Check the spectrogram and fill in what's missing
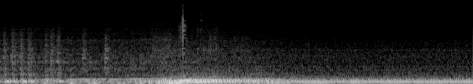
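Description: A Ford Mustang engine cranks over in the rain and catches with a loud surge, then drops into a steady, low, rumbling idle close by; no one speaks.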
